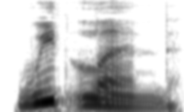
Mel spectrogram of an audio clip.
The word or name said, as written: wheatland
